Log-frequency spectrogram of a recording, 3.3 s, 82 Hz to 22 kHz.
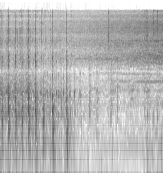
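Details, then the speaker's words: Damaged 6.7 Cummins from a Ford F750, out of the truck, run on minimal wiring, air pressure building: rough start with uneven thuds and pops fading to a quieter run; popping back through intake, but no bottom-end knocks; engine otherwise sounds decent. "Okay, so now you can see it does run, with the exception of the, you know, popping back through the intake. It actually sounds pretty decent, didn't have any knocks in the bottom end or anything."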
